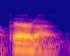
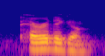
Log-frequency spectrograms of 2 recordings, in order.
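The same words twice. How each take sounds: First: Said in the usual way. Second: "paradigm" said as para-dig-um; mispronounced paradigm. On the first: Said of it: "no, paradigm". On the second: Shown as a demonstration. Lecturer slipping into the AI voice's error, mispronounced "paradigm". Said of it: "mispronounces things like paradigm".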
